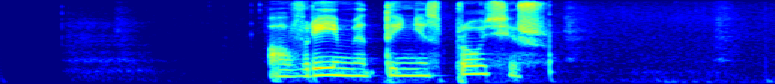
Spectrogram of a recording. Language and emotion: Russian, sad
